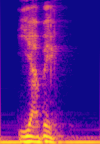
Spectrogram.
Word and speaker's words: Yahvé: Así se dio lugar al término Yahweh, que en su castellanización pasó a pronunciarse Yahvé, siendo este el término más usado en la doctrina católica.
